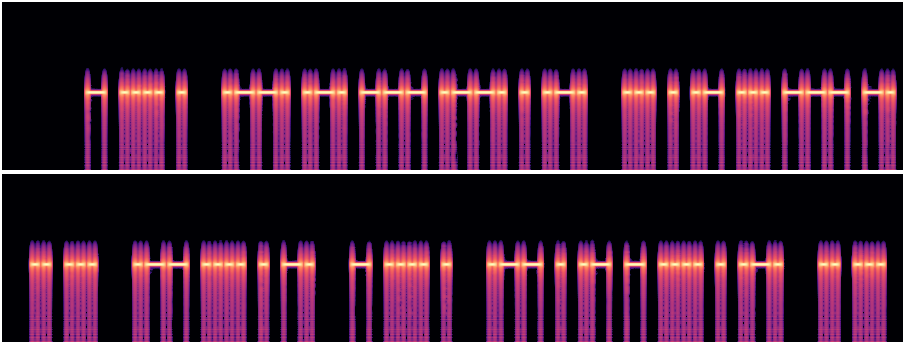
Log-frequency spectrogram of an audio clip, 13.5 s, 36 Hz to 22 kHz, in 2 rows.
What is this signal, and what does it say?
Morse code, heard as a keyed tone, about 28 wpm, 700 Hz. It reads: THE PROPER SEASON IS WHEN THE WEATHER IS
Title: Sentences from Top 1400 Words 28wpm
